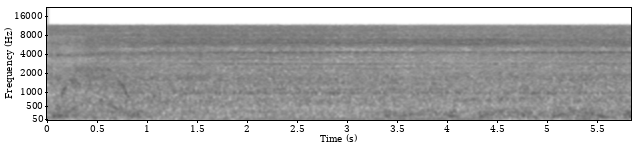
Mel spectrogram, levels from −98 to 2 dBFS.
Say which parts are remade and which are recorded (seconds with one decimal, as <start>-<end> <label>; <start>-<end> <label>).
0.0-1.9 remade; 1.9-3.6 recorded; 3.6-5.2 remade; 5.2-5.8 recorded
